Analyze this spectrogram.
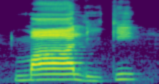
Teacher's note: دونوں ہونٹوں کے ملنے سے میم ادا ہوتا ہے۔ مالکی، یہاں میم دونوں ہونٹوں کے ملنے سے ادا ہوگا۔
